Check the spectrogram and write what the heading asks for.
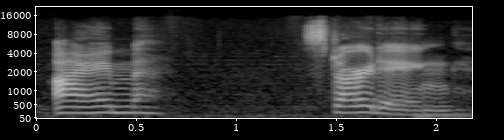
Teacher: Notice that the second T sounds like that flap T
